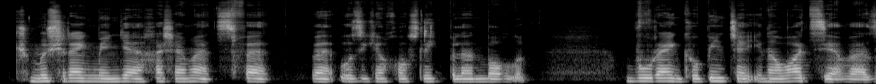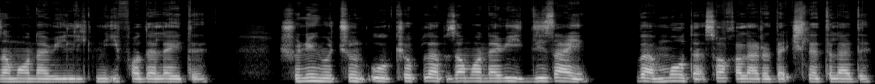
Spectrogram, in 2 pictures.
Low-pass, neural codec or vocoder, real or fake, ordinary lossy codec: none; none; real; none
